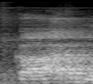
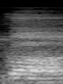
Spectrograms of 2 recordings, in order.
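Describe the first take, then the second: First: कार with the final r clearly sounded; American, with r. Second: का with a long aa and no r sound at the end; British, no r. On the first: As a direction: say कार and roll into a clear r at the end, American style. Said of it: "आर को sound दे रहा है friends". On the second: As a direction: say का, dropping the r entirely, British style. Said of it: "इसमें आर को sound नहीं देते हैं". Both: Shown as a demonstration.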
